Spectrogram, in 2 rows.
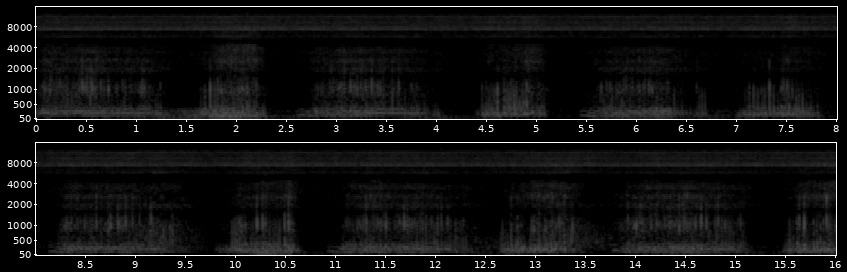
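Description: Soft, rhythmic snuffly snoring on both breathing in and out, roughly 20 breaths a minute, in a sleeping baby.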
